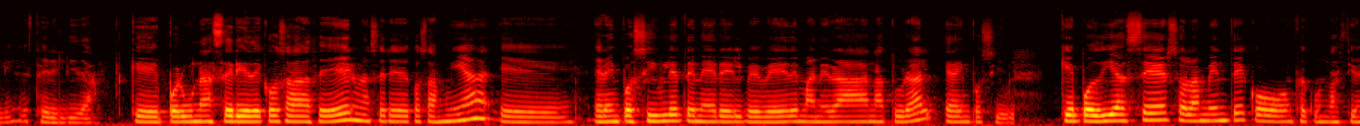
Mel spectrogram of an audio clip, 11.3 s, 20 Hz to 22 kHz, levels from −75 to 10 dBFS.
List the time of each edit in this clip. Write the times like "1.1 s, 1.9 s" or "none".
8.4 s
